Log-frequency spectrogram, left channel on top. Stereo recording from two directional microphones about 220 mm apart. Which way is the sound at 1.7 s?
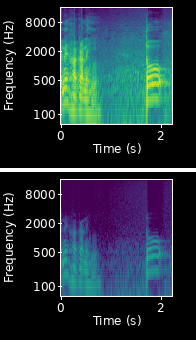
15° left (ahead or behind).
